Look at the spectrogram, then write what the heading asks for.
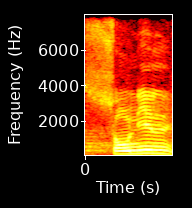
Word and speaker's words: Sunil: There's a guy called Sunil Yu, and he is not an Indian guy. He, by the way, pronounces his name as Sunil, and I asked him, like, why do you call yourself Sunil?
